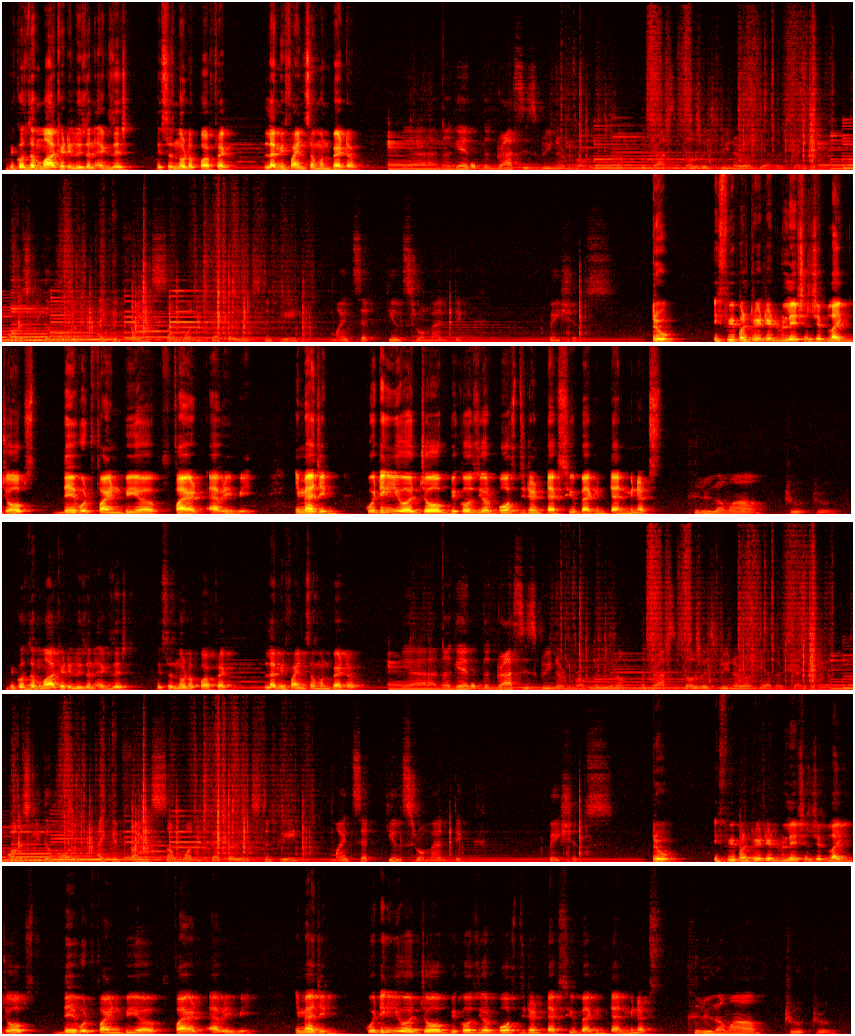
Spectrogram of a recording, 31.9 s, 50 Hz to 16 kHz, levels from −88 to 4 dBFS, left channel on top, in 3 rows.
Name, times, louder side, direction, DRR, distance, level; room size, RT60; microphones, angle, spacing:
voice 1, 0.1-1.6 1.9-2.9 3.3-4.5 18.8-19.1 19.5-21.6 22.0-24.4 24.9-25.5 25.8-29.4, left 5 dB, 65° left, 0.5 m, -27 dB
sound 1, 2.7-15.2 15.7-18.6, equal, 35° left, 1.3 m, -45 dB
voice 2, 5.0-10.1 10.7-14.4 14.7-16.7 17.5-18.3 29.8-31.7, right 2 dB, 35° right, 0.6 m, -43 dB
sound 2, 5.1-5.5 6.1-6.4 6.7-7.7 8.1-15.2 15.5-15.7 16.1-16.5 17.3-17.4 17.7-18.0 18.3-18.4 19.3-19.5 19.8-20.3 21.1-21.2 21.4-21.5, right 1 dB, 10° right, 0.9 m, -47 dB
19.0 x 13.0 x 2.2 m
head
